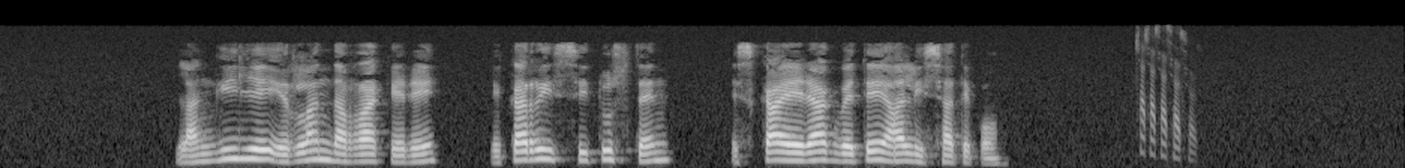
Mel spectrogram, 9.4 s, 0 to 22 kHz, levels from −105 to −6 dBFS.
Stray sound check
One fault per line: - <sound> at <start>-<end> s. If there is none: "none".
- chirp at 7.6-8.0 s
